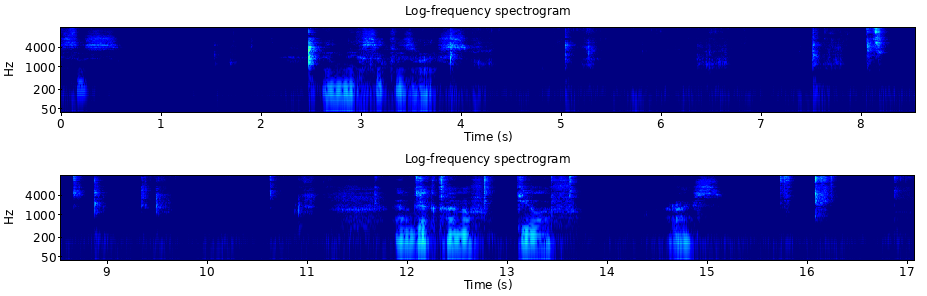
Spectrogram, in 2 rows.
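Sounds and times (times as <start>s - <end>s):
knife and fork scraping a plate: 1.5s - 9.8s, 10.6s - 11.2s, 15.7s - 17.0s.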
